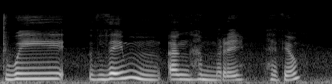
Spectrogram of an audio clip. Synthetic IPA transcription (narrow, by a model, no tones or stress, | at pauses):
d̥wi | ðɪməŋɦəmrɨ | hɛðjʊ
